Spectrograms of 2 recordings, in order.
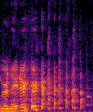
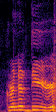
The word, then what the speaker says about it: grenadier: You mean grenader? Grenadier. Why you say it like that?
